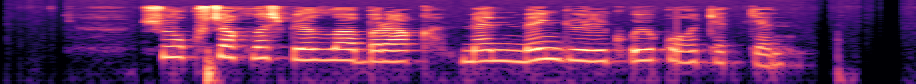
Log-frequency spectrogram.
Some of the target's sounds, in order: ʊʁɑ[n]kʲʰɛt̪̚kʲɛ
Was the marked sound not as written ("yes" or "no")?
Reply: yes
